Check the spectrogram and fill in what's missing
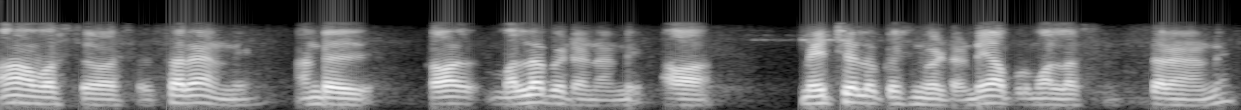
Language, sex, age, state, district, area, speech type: Telugu, male, 18-30, Telangana, Nalgonda, urban, conversation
